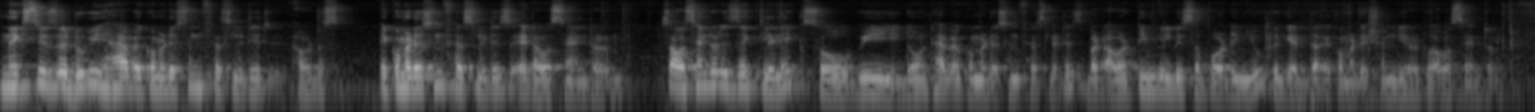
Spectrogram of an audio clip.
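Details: Adult man speaking; normal adult male voice.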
